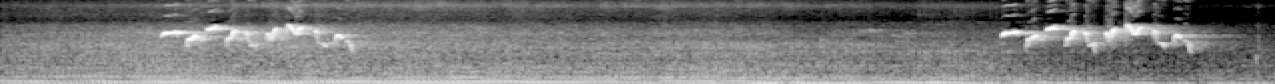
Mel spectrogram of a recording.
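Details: A sooty-headed bulbul delivers two chattering, bubbly phrases of quick descending chirps, about four seconds apart, over a steady low rumble. The song is said to provoke other bulbuls.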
